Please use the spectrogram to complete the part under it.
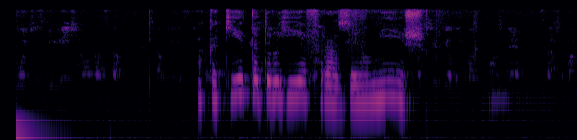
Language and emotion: Russian, neutral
